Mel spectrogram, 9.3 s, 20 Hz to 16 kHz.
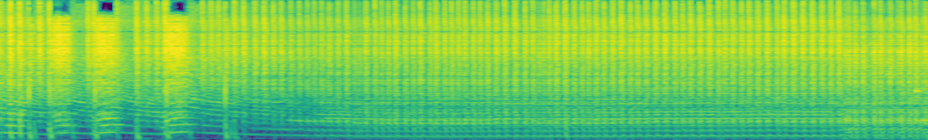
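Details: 2009 Kawasaki KX85 two-stroke after carb clean, fresh fuel and new jets, choke on: a few kicks, then a fast busy idle that won't settle; running lean on too small a pilot jet, possible air leak suspected, another jet change planned.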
